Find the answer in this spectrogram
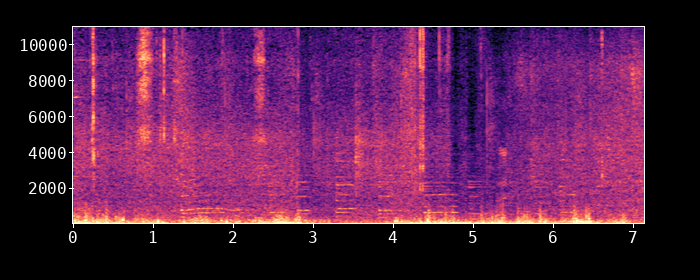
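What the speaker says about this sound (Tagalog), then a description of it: "Sobrang lakas na po ng hangin." Strong typhoon wind roars and buffets the microphone in a steady low rumble, with voices talking faintly underneath, in Taiwan.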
